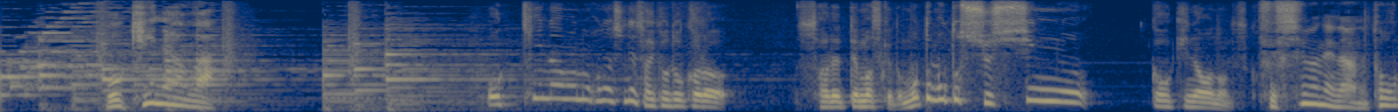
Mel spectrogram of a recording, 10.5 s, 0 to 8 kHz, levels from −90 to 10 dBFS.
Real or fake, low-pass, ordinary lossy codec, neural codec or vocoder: real; none; none; none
